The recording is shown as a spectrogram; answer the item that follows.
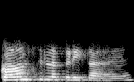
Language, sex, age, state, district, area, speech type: Hindi, female, 30-45, Uttar Pradesh, Chandauli, urban, conversation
